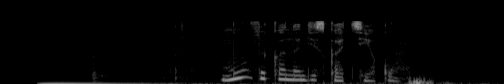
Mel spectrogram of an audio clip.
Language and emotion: Russian, sad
